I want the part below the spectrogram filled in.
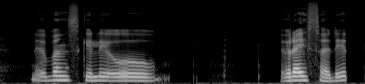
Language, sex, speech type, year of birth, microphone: Norwegian, female, spontaneous, 1962, Sennheiser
